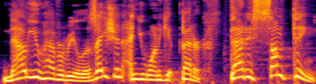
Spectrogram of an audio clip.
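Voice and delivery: high, emphatic pep talk; earnest encouragement. Retold or imitated. Streamer encouraging a discouraged beginner, high and insistent. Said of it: "I have to convince them that they're".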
